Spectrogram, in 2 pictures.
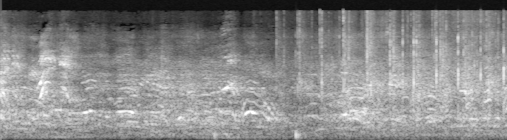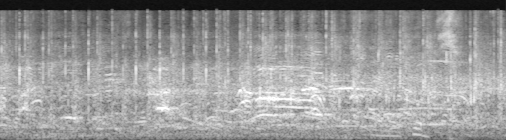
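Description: Several people's voices talking and calling over one another at a football ground. A quick run of faint sharp clicks sets in about three and a half seconds in.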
